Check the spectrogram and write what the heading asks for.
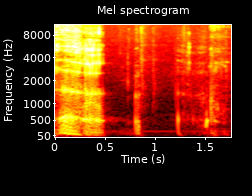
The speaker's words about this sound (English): Did you hear that? Dude, coming in with a bang. You know what? Someone count how many times I burp because it's been a minute and I got some ground to make up.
